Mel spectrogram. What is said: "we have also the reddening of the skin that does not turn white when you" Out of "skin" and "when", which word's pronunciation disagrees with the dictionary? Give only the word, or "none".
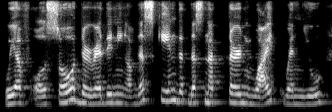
none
